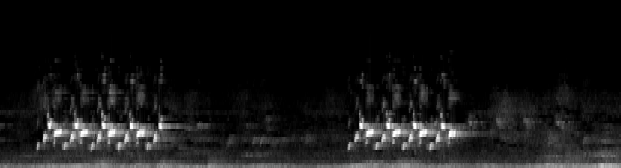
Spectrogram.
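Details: Two separate bursts of song from a Moroccan Widani goldfinch, each a quick string of high, tinkling, repeated notes about one and a half seconds long, with quiet murmuring background between them.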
